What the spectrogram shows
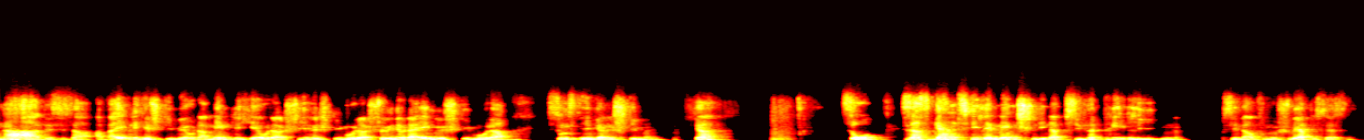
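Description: A man gives an online lecture on spiritual healing, talking animatedly and casually and often checking in with "okay?". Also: mid-range voice. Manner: animated, colloquial, keeps asking "okay?". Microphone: video call. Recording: roomy, dull video-call audio.

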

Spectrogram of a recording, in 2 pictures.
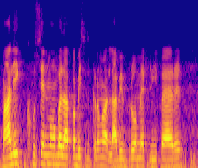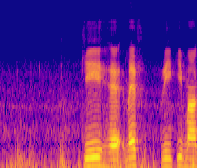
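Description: A man's voice: a little high, steady tone, unhurried, pauses often, fairly bright tone, highs cut off, slight background noise. Chatty man streaming a game. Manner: chatty, pleads for subscribers, mixes English into Hindi. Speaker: live-stream gaming host. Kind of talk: casual live-stream chat reading viewer comments.

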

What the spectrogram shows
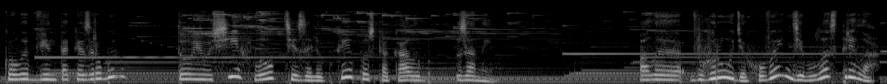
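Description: A woman narrating a children's storybook aloud with animated expression. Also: fairly high pitch, moderate pace, over music. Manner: animated, voices each child in turn. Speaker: audiobook narrator.

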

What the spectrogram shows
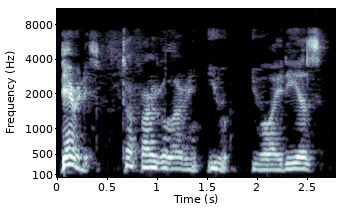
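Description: Casual male gaming vlogger, slightly low and husky, self-interrupting, apologetic, muffled home-mic sound. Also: fast talker, bright, forceful tone. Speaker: YouTube gaming channel host. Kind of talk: casual rambling commentary.

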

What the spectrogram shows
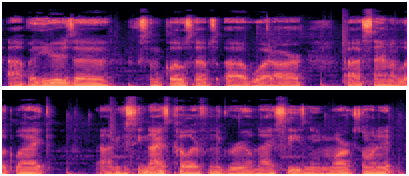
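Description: Deep-voiced man casually narrating a cook. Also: moderate pace, soft background music. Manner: relaxed, loose, many fillers and restarts. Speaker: cooking channel host.

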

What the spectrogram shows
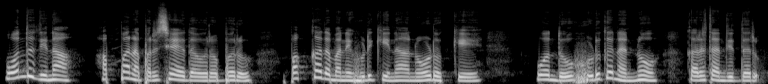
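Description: A woman tells a first-person story in a steady, even storytelling voice. Her voice sits at a middle pitch. The recording is dry and close, with no room sound. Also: measured pace, no room sound. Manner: steady storytelling with quoted dialogue. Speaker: narrator.

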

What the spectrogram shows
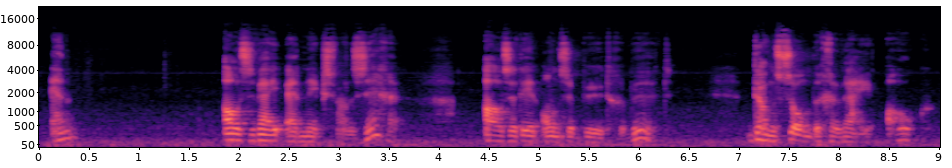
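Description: A man tells Bible stories for children, speaking slowly with a slightly husky voice. His pitch is very animated, and he stays expressive while asking the listener questions.

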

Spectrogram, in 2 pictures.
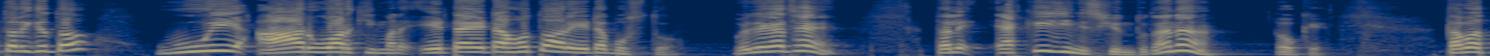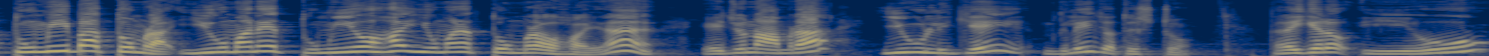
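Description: A male teacher whose first language is Bengali is running a beginner English lesson at a board. He talks patiently and keeps putting questions to the class, then answers them himself. Now and then he slows down to spell a word letter by letter. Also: very high voice, a bit bright.

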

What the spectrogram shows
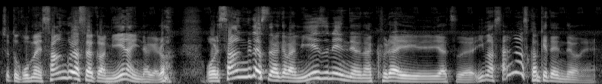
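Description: A man giving casual commentary over a game, excitable and joking as he talks back at the screen. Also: fairly high pitch, very fast. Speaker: let's-play streamer.

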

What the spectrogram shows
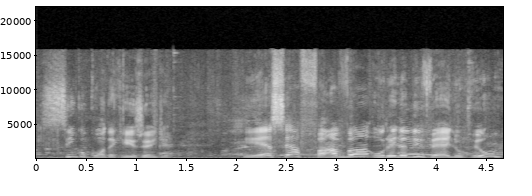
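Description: A man's voice: high-pitched, wildly swooping pitch, normal speed, over music. A man with a Northeastern Brazilian accent hosting a walking vlog through an outdoor street market, chatty and asking vendors their prices. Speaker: market vlogger host. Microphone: handheld mic.

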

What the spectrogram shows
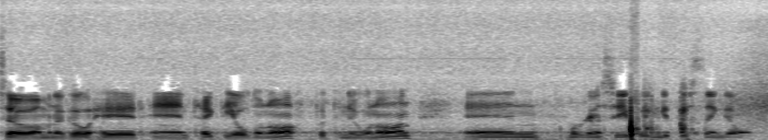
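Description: A man's voice: medium pitch, fairly quick. Man explaining a repair, tinny phone audio. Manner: relaxed, step-by-step explaining while working with tools. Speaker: DIY repair vlogger. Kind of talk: casual how-to narration. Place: outdoors at the open back of a vehicle. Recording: tinny phone audio, noisy outdoor background.

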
